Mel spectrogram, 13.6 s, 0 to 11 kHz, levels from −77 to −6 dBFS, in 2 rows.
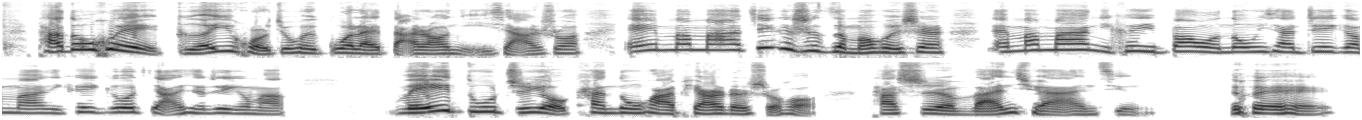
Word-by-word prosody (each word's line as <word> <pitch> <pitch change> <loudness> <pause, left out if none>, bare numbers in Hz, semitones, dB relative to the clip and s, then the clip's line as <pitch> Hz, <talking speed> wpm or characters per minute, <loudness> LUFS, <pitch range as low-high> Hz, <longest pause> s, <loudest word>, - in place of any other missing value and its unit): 他 - - +4
都 370 0 +4
会 430 +4 +5
隔 185 +2 +2
一 295 - +2
会 - - 0
儿 - - 0
就 215 - -3
会 210 -3 -1
过 210 +3 0
来 175 -3 +3
打 175 - -2
扰 175 0 +2
你 180 - -11
一 145 - -14
下， 150 - -3
说： 190 +2 -4 0.2
“诶， 295 +6 -2
妈 360 +1 -2
妈， 350 0 0
这 475 +6 0
个 410 - +3
是 310 0 +1
怎 260 -2 +1
么 205 +2 +2
回 225 -2 +1
事 245 +3 +1
儿？ 230 - 0 0.2
诶， 265 - -3
妈 325 +4 -1
妈 360 +1 +3
你 305 -6 -8
可 290 +4 -6
以 280 -2 -2
帮 280 +3 +1
我 245 - -1
弄 250 +2 -2
一 - - -7
下 250 -3 -1
这 265 +3 -4
个 240 -1 -2
吗？ 210 -2 -2
你 195 - -9
可 250 - -10
以 250 - -2
给 225 +2 -7
我 240 - +4
讲 - - -3
一 225 - -7
下 195 - -6
这 210 +1 -2
个 180 0 -8
吗？” 155 -2 -4 0.5
唯 225 - +7
独 265 0 -2
只 225 0 -1
有 - - +4
看 225 -3 -1
动 210 -1 -1
画 180 -5 +4
片 170 -3 +1
儿 180 - +5
的 160 -2 -1
时 - - -3
候， - - -6 0.2
他 180 - +2
是 185 -4 +1
完 150 +9 0
全 235 +1 -1
安 145 0 -4
静， 145 +6 -12 0.4
对。 190 -5 0
225 Hz, 320 characters per minute, -24 LUFS, 190-270 Hz, 0.5 s, 唯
